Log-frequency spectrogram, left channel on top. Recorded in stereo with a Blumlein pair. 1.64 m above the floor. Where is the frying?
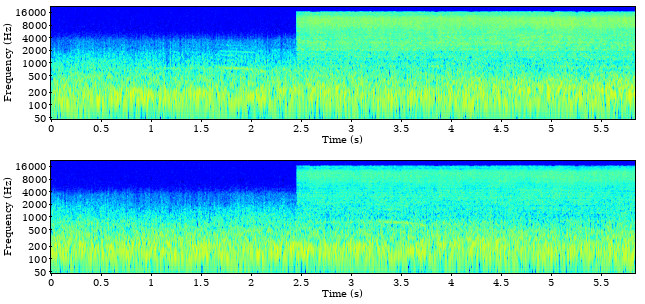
35° left, 1.5 m.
